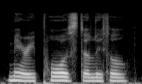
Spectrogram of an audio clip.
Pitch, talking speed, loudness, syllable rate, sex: 170 Hz, 170 wpm, -15 LUFS, 5.9 syllables/s, female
